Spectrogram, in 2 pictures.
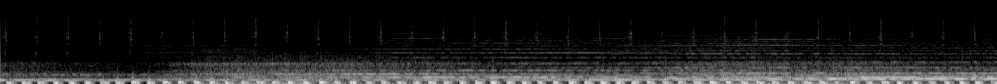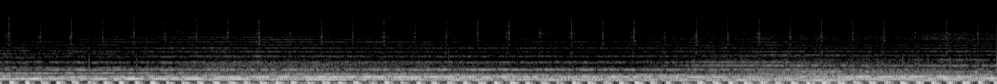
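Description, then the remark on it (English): The opening of a film score: a steady, rapid clock-like ticking pulses throughout, layered over a low droning hum and sustained, slowly swelling tones that build an eerie, tense atmosphere. No one speaks. “That eerie, creepy clock ticking, you hear these tones that are going da dee da da.”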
